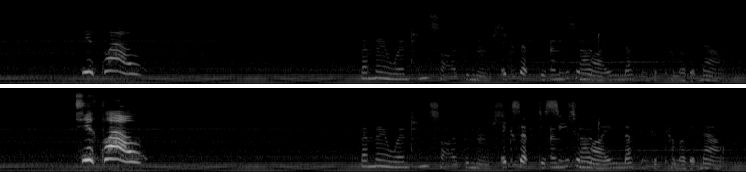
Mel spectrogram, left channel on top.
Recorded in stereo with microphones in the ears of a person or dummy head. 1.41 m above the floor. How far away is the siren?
I don't hear a siren.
